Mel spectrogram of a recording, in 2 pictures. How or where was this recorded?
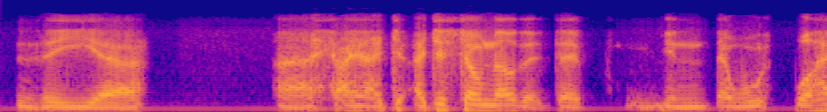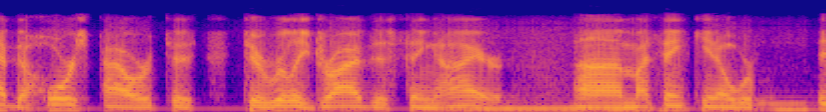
phone line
